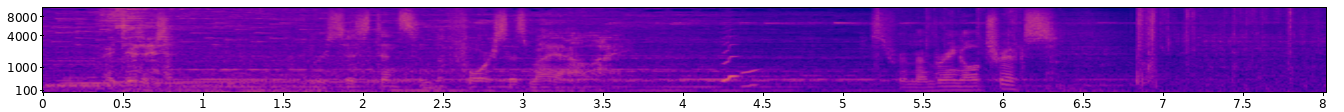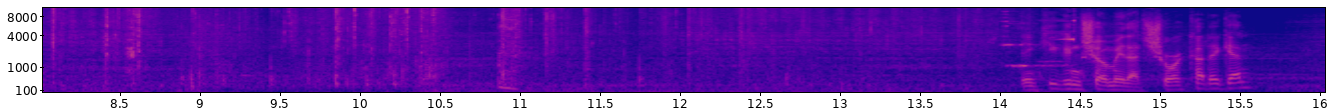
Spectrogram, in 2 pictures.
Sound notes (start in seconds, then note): 4.2 inquisitive beep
